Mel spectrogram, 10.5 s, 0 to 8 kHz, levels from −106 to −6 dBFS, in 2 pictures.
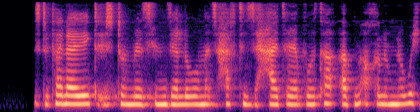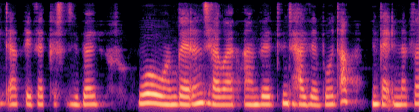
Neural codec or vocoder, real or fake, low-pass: codec, 16 kHz, 0.5 kbps, FunCodec, trained on LibriTTS, 25 frames a second; fake; 7.2 kHz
